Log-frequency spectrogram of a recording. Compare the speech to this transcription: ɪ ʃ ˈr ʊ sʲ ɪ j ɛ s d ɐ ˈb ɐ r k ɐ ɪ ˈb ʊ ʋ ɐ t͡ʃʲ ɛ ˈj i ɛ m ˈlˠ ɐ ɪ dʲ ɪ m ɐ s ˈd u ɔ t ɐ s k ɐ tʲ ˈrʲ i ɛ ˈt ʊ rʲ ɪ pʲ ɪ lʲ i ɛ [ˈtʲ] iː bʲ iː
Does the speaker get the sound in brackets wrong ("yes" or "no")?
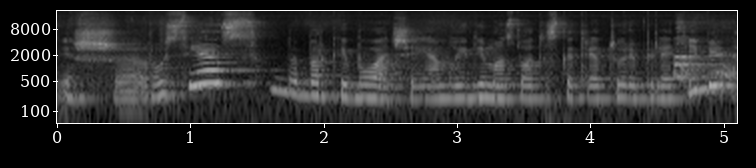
no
